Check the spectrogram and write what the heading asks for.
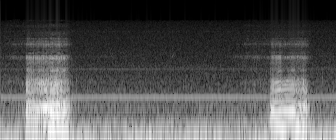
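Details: Snoring during sleep recorded with the SnoreLab phone app: two long, low, rattling snores about five seconds apart, with quiet breathing between over a steady faint hum.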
